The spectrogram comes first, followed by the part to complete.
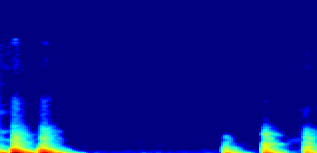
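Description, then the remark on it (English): Two loud knocks on a door, a brief silence, then three softer, evenly spaced knocks, with no voices. “I hear you knocking, but you can't come in.”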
